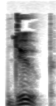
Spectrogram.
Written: dupe

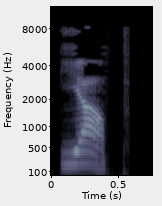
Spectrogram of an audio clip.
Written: jaap

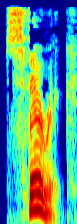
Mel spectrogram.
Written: spheric

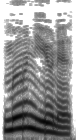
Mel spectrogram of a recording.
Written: Moon Unit

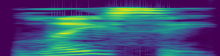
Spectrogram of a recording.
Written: lacy

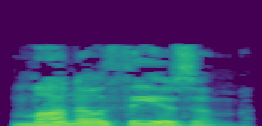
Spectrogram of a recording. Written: monotheism

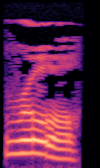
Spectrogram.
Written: ruel

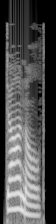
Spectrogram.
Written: donald

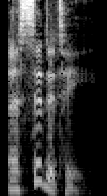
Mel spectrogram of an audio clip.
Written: acidity

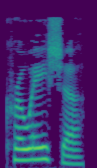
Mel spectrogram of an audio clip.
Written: croatia

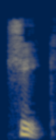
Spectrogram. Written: sheikh

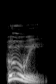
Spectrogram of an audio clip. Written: hooey

